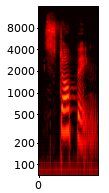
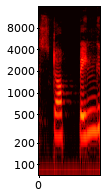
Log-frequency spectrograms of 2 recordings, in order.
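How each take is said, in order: First: The stress is on the first syllable. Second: The stress is on the second syllable. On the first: The speaker calls it right. "Stress शुरू के हिस्से पर होगा" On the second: The speaker calls it wrong. "Stopping नहीं। यानी इस word के दूसरे हिस्से पर आपने स्ट्रेस नहीं देना"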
